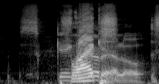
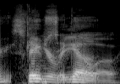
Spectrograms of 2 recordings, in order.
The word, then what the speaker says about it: Scangarello: Scangarello. – Sachs gave something else. – What? Sachs gave? – Slacks gave some, one pronunciation. – Scangarello. – And then Mark gets up there. – Scangariello.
